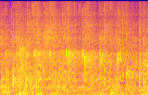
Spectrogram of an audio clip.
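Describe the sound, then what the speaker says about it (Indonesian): Classroom audience of teachers and students clapping, a steady close patter of applause at moderate level lasting the whole brief clip. "tepuk tangan."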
